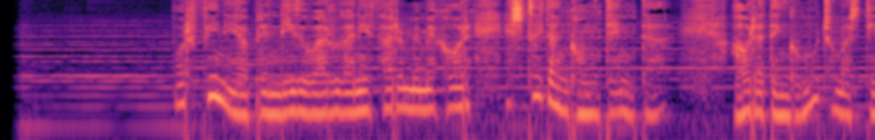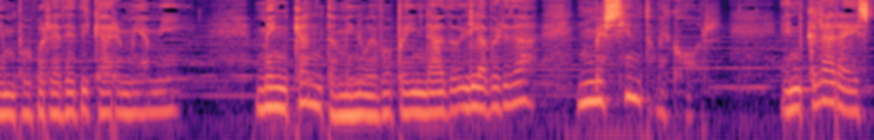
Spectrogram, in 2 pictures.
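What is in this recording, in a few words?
Spanish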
